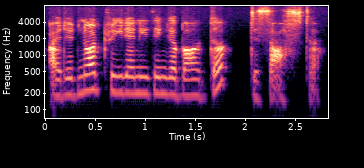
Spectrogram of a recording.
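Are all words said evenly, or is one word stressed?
evenly. All words are said evenly, without stress.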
